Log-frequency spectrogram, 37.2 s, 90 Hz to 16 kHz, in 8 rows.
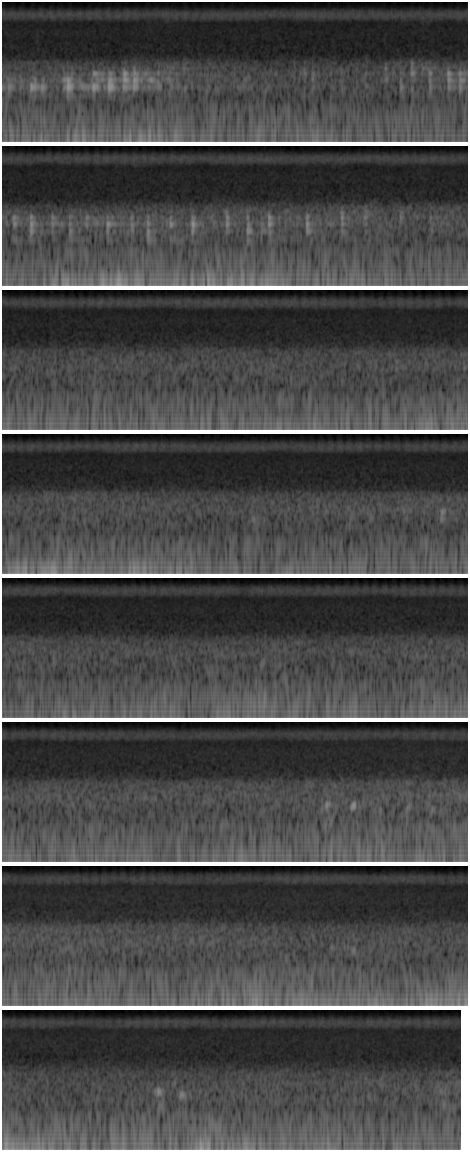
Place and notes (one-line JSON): {"title": "path of seasons, august forest, piramida - wind rattle, crickets", "date": "2014-08-11 21:15:00", "description": "evening forest ambience", "latitude": "46.58", "longitude": "15.65", "altitude": "376", "timezone": "Europe/Ljubljana"}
